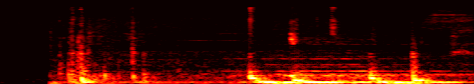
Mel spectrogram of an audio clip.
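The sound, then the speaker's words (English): A car door is opened, with a low mechanical hum followed by several sharp latch clicks and clunks in quick succession. No one speaks. “Stop opening the fucking door.”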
